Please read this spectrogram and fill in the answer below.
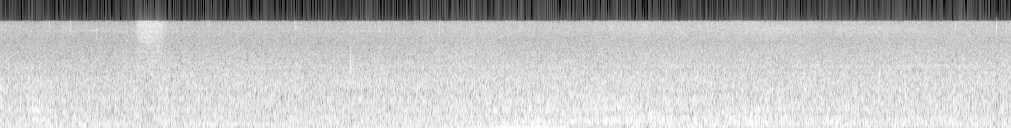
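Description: Steady hiss of heavy rain on a wet road, with the low drone of a box truck's diesel engine as the truck climbs slowly away. A short hiss sounds about a second and a half in.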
